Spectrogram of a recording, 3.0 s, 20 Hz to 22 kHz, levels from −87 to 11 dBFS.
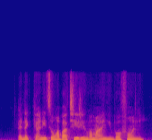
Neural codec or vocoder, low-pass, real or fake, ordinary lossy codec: codec, 16 kHz in and 24 kHz out, 0.6 kbps, FocalCodec, streaming, 2048 codes; 10.8 kHz; fake; AAC, 48 kbps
